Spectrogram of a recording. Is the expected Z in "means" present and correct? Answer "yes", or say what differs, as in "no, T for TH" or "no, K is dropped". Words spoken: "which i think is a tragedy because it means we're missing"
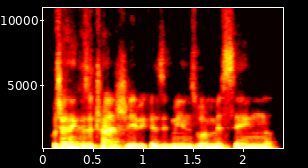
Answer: yes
